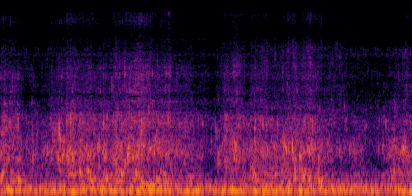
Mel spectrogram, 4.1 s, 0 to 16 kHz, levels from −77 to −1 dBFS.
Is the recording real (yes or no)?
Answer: yes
